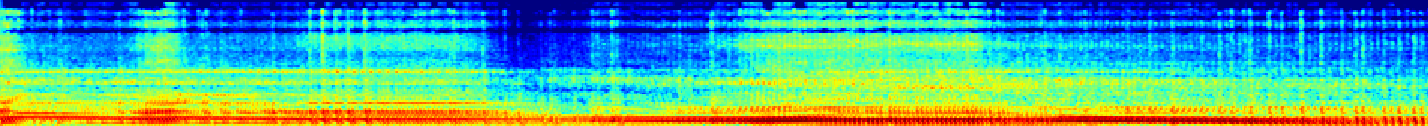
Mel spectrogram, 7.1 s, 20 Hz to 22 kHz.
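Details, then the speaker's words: 27-year-old Mountain Cat snowmobile two-stroke, coil replaced: surges and sags unevenly on throttle blips, seemingly firing on one cylinder; owner suspects fuel delivery, not drawing fuel or carburettor floats sticking. "it's gonna fuel delivery issue [Music] yeah so something's definitely fear related there's not sucking it in or something's going on with the floats because not letting it down"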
